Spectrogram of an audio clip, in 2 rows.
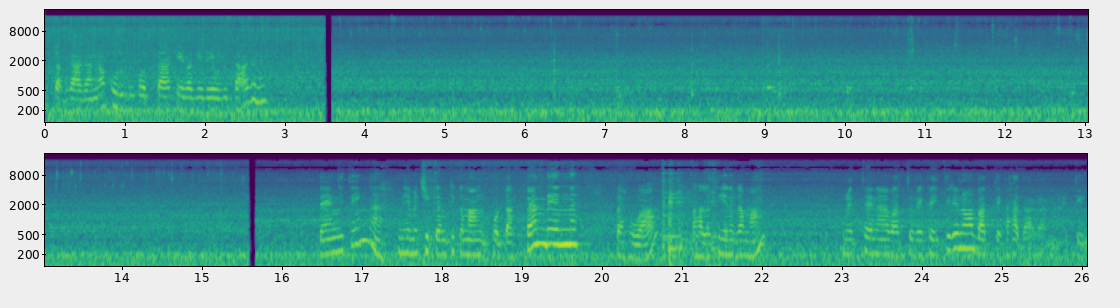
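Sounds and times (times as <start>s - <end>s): onions sizzling in a pot: 0.0s - 15.6s.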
